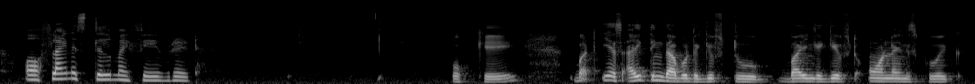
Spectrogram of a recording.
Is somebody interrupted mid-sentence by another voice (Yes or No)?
No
